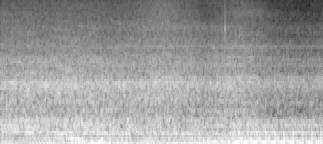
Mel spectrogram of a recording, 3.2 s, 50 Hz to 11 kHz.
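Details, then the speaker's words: Audi TT 2.0 TFSI, Stage 1 remap, started with new spark plugs: deep uneven thumping "boum boum" under the rev and hesitant pickup; the engine is still running on three cylinders, a misfire with no dash warning lights. "Mais on entend derrière ça boum boum boum boum boum. Ça veut dire qu'il manque un cylindre."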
